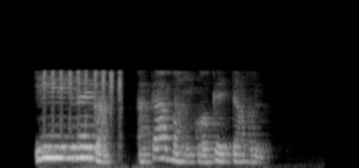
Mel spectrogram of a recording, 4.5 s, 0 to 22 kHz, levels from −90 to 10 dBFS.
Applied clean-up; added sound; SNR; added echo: neural mask model DeepFilterNet 3.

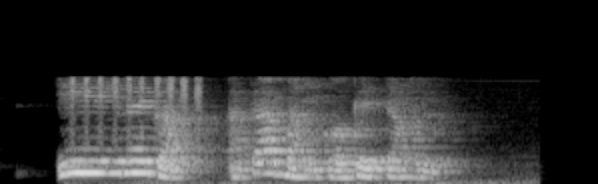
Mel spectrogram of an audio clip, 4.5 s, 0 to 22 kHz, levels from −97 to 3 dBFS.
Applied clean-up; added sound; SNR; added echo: none; Bird; 19 dB; reverberation time 0.7 s.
